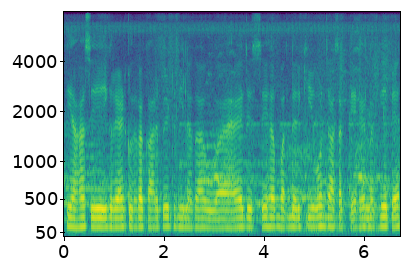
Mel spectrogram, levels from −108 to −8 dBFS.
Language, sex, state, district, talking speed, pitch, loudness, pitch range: Hindi, male, Chandigarh, Chandigarh, 185 wpm, 125 Hz, -18 LUFS, 125-130 Hz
